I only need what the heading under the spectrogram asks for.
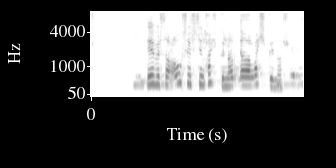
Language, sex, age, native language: Icelandic, male, 12, Icelandic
